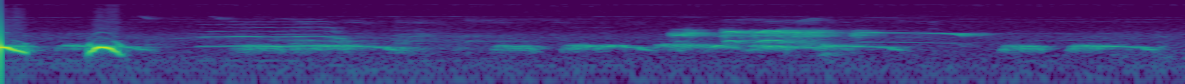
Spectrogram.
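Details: Female spotted dove in 'thổ đồng' voice, a call played to stir up newly caught wild males: two short, sharp coos open, followed by soft, drawn-out murmuring coos with fainter, higher overtones.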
